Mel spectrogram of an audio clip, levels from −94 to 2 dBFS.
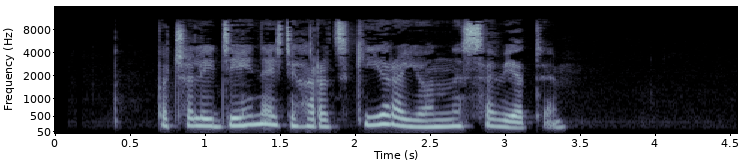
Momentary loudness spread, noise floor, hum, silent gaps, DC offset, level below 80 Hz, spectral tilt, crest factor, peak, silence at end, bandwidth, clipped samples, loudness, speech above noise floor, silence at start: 16 LU; -75 dBFS; none; none; under 0.1%; -80 dBFS; -3 dB/octave; 20 dB; -8 dBFS; 1.15 s; 11.5 kHz; under 0.1%; -25 LUFS; 49 dB; 0.7 s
